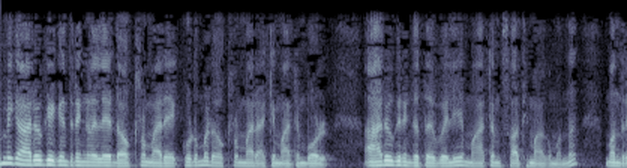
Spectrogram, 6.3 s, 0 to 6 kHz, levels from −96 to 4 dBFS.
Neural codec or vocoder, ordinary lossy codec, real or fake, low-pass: none; none; real; 5.4 kHz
